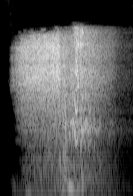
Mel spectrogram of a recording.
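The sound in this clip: A single airy whoosh of sliding doors opening on a starship in the original science-fiction series, swelling and fading away within about a second, alone and with no other sounds.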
